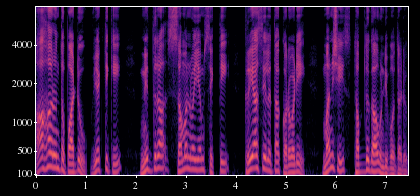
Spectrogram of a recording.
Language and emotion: Telugu, neutral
